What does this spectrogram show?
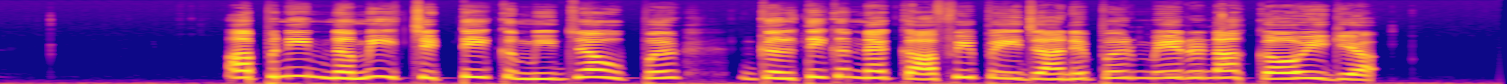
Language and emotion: Dogri, sad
